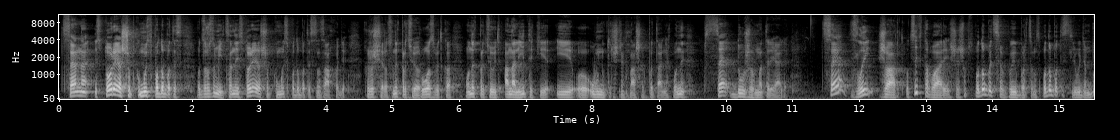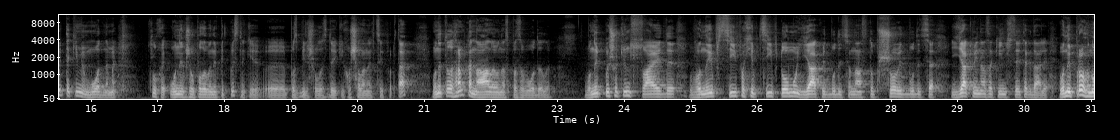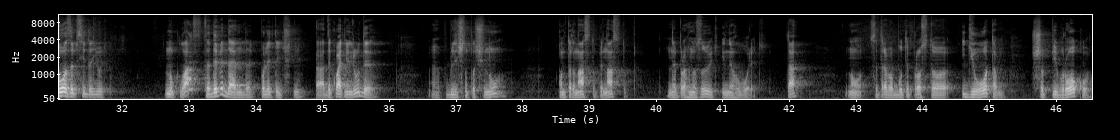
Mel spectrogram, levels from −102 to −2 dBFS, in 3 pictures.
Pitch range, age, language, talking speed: 95-135 Hz, 30-49, Ukrainian, 150 wpm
